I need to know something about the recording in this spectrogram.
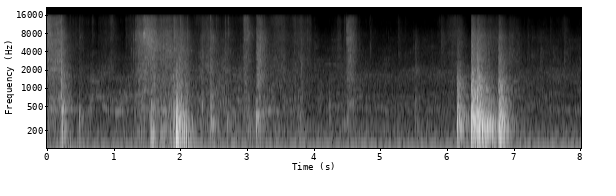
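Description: A cardboard box scrapes and thumps on a table.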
